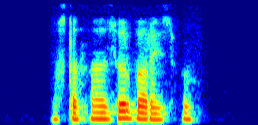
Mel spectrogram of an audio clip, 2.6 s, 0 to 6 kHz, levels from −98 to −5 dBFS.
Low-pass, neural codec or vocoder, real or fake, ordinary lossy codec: 5.4 kHz; none; real; AAC, 32 kbps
